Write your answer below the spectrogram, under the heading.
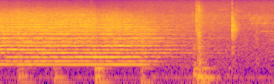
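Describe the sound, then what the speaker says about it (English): A train rumbles past nearby with a steady, loud tonal drone and low rhythmic clatter from the wheels, fading slightly toward the end, with a couple of sharp squeaks or clanks near the close. "Watch the train."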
